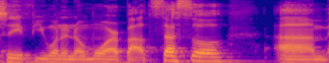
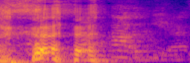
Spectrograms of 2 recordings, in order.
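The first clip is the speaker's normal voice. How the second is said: high, loud laugh; burst of laughter; 12 semitones higher, 9 dB louder than usual. Real, not acted. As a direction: break into a big laugh. Laughing during podcast banter.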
